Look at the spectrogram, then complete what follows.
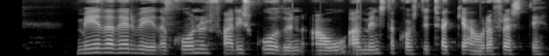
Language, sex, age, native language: Icelandic, female, 40-49, Icelandic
